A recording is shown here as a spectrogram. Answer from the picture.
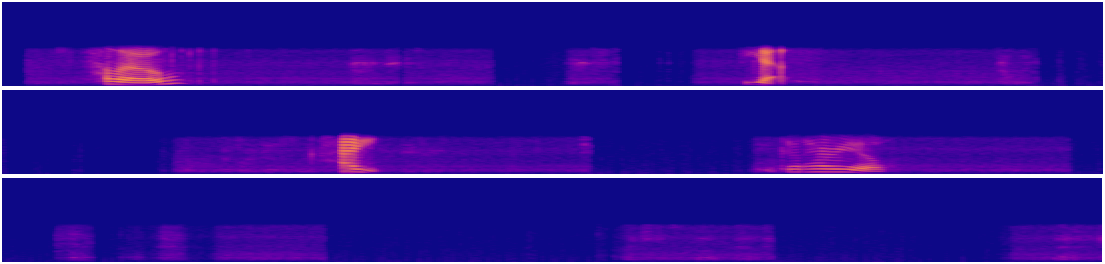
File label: Cold Call Hung Up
